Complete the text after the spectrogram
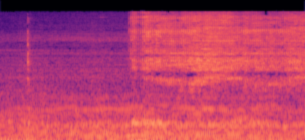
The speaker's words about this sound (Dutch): Dit is de grofste slijper die erbij zit. Ja, dit is dus de eerste bewerking die we aan op te knappen beitels doen. En hiermee wordt die bijtel onder een bepaalde hoek geslepen en die gaan we dan later fine-tunen met polijsten en schuren.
